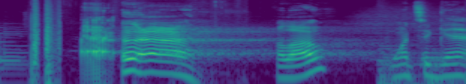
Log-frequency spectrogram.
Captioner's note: Matty belches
